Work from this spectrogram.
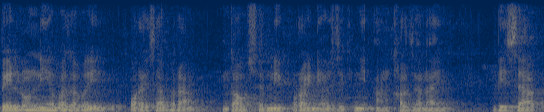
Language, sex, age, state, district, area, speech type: Bodo, male, 18-30, Assam, Baksa, rural, spontaneous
